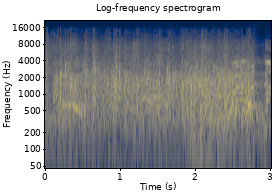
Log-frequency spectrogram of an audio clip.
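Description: An audience at a comedy magic show applauds comedian Bob Carroll with steady, dense clapping that fills the room for about three seconds before stopping abruptly.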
